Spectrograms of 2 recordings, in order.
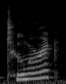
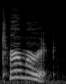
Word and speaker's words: turmeric: checking lemon turmeric cooler i had to struggle because i wanted to say tumeric because a lot of youtubers mispronounced that don't forget the first r turmeric creamy mango coconut froze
